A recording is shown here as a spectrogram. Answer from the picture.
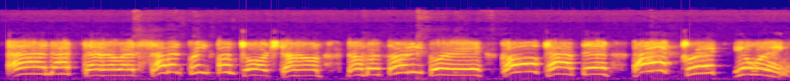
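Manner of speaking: high, stretched arena call building to "Patrick Ewing"; slow, soaring build on "co-captain Patrick Ewing"; Mike Walczewski announcer. Retold or imitated. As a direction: draw out the name like a hyped PA announcer. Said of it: "the current P A voice, Mike Walczewski, would say".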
